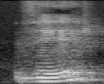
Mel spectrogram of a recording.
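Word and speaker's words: verts: فير اخضر اهو مفرد مذكر، لو حطينا اس فير التي والاس ما بيتنطقوش، بس كده بقت جمع مذكر.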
